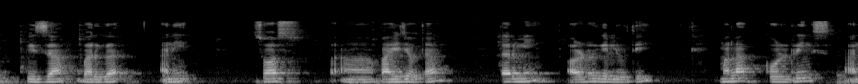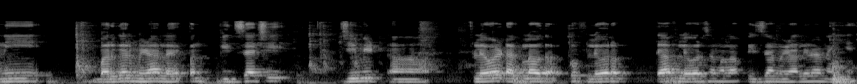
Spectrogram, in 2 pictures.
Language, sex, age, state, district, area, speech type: Marathi, male, 18-30, Maharashtra, Amravati, rural, spontaneous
